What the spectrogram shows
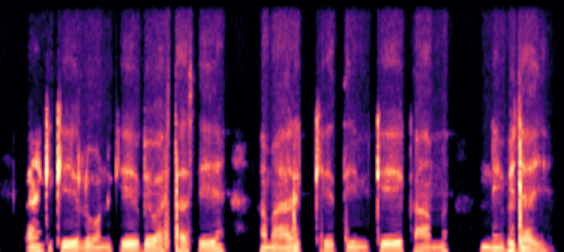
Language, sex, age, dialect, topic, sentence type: Bhojpuri, female, 18-24, Southern / Standard, banking, question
